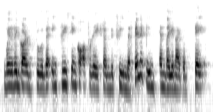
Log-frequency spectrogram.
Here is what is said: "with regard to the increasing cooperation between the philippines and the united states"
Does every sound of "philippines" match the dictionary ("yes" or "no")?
no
